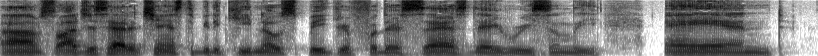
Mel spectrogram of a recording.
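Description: This man talks at a fairly quick pace with an animated tone and a fairly low pitch. He speaks with an American accent. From US West Coast, Richmond, California. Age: 40s. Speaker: motivational speaker. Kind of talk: casual interview.

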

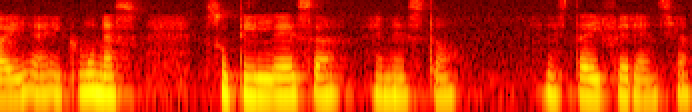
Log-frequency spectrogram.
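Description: Dark and mellow in tone, a woman's somewhat breathy voice stays in a monotone, flat intonation. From France, Paris. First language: French (speaking Spanish). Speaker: podcast host, meditation guide. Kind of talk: casual monologue. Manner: hesitant, many fillers.

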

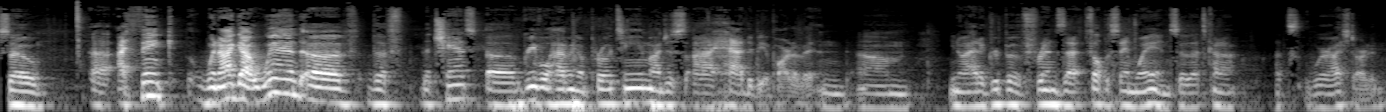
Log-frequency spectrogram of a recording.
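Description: Here is an unremarkable speaking voice, a man's with an American accent at medium pitch. His pace is moderate, his pitch varies in an ordinary way, and his loudness swings widely. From Atlanta, US South. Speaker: soccer supporters group president. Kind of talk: casual interview.

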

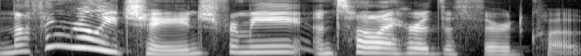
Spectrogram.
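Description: Dry and close with no echo, a woman speaks in an unremarkable speaking voice at a moderate pace with lively intonation. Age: 50s. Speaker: podcast host. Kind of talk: solo podcast monologue.

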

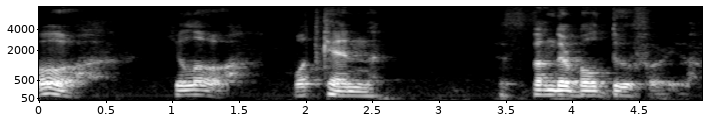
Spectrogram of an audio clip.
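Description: A put-on character voice from a man, fairly slow in pace. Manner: friendly, greeting a passer-by.

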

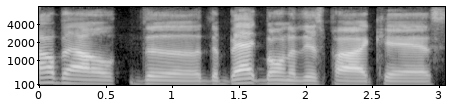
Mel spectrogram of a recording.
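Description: This is a man talking. His pitch is fairly high. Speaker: podcast host. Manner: playful, upbeat.

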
